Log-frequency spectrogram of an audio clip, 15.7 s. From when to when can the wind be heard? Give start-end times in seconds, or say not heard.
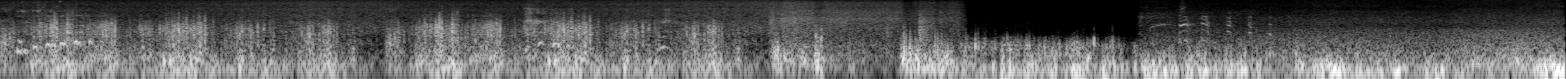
0.0-15.6.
